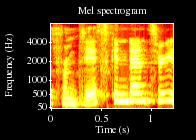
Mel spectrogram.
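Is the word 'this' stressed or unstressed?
stressed. The word 'this' carries strong stress. There is no layoff from this one, unlike another one.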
